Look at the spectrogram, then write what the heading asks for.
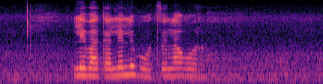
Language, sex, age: Northern Sotho, female, 20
